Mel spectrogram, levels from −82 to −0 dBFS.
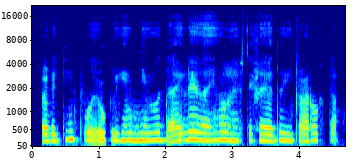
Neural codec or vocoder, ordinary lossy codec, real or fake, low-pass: codec, 44.1 kHz, 1.7 kbps, Pupu-Codec; none; fake; none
